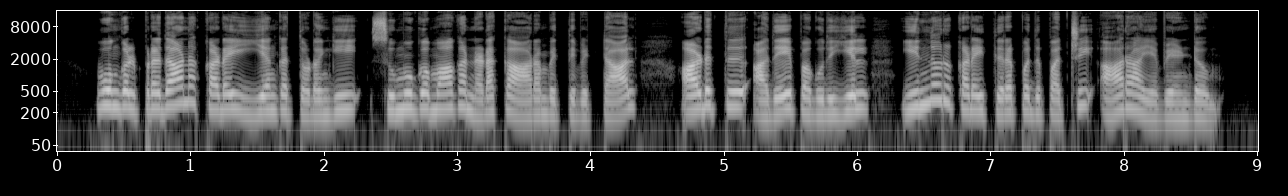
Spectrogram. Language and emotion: Tamil, neutral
